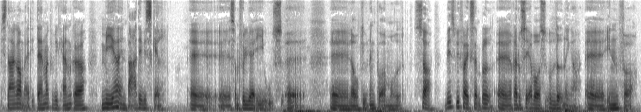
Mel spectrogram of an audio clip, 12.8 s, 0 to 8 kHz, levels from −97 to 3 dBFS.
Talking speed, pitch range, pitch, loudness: 180 wpm, 85-110 Hz, 100 Hz, -20 LUFS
